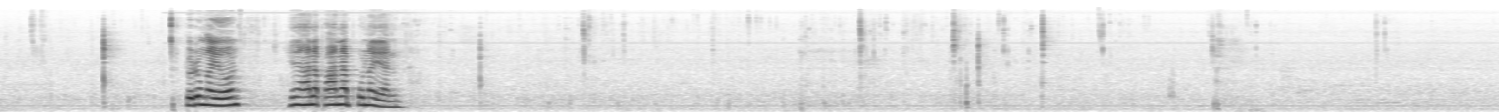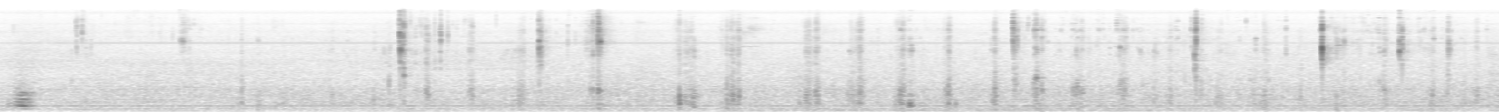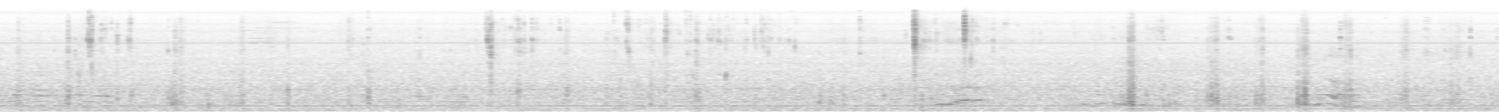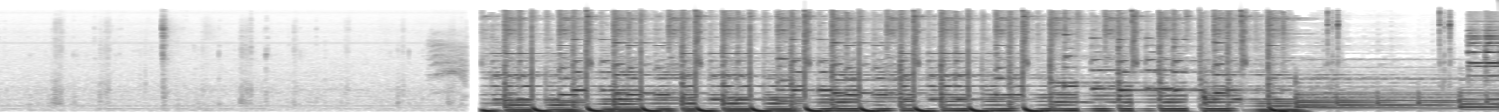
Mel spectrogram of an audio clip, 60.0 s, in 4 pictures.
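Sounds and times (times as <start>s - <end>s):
person chewing crisp food: 0.3s - 0.6s, 5.5s - 12.4s, 18.3s - 40.0s, 41.2s - 49.2s.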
